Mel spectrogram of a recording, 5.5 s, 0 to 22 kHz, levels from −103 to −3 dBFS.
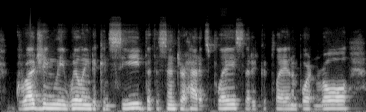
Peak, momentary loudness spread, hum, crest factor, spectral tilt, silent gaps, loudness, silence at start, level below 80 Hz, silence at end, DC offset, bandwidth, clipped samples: -6 dBFS; 11 LU; none; 18 dB; -7 dB/octave; none; -25 LUFS; 0.25 s; -60 dBFS; 0.05 s; under 0.1%; 7.6 kHz; under 0.1%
